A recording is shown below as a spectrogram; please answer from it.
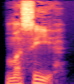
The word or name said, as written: मसीह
